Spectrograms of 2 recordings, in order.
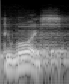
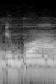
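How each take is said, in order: First: The name is said with an English pronunciation. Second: The name is said with a French pronunciation. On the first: This is the form used locally today. "we say Du Bois" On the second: This is the original form, no longer used locally. "today we don't say Dubois"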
